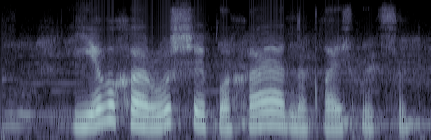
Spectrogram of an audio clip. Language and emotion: Russian, neutral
